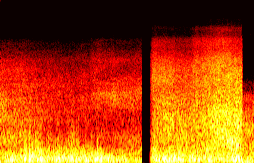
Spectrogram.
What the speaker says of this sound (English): The currents here were strong, throwing the waves at the rocks.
